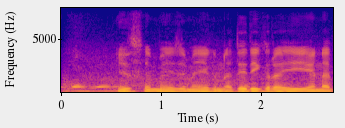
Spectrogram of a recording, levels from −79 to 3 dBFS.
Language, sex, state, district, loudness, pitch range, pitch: Hindi, male, Chhattisgarh, Bilaspur, -16 LUFS, 115-125 Hz, 115 Hz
